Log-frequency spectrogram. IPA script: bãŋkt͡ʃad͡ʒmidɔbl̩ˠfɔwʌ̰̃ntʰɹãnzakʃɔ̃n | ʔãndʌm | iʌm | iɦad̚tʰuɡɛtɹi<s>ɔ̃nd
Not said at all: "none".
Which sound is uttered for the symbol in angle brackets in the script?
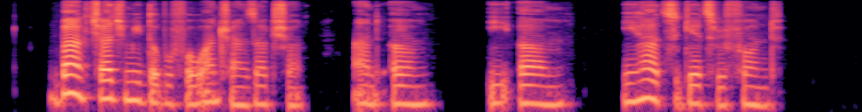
f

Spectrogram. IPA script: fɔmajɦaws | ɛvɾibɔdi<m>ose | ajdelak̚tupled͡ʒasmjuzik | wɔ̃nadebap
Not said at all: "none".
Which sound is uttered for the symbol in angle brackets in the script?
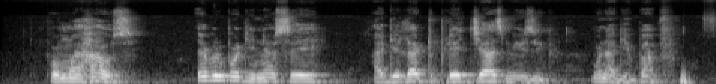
n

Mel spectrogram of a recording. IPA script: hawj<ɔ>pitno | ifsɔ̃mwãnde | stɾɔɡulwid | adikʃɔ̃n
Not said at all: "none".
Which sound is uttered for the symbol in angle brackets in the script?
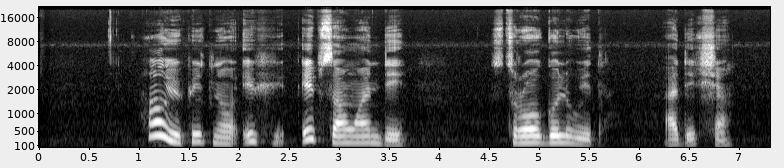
u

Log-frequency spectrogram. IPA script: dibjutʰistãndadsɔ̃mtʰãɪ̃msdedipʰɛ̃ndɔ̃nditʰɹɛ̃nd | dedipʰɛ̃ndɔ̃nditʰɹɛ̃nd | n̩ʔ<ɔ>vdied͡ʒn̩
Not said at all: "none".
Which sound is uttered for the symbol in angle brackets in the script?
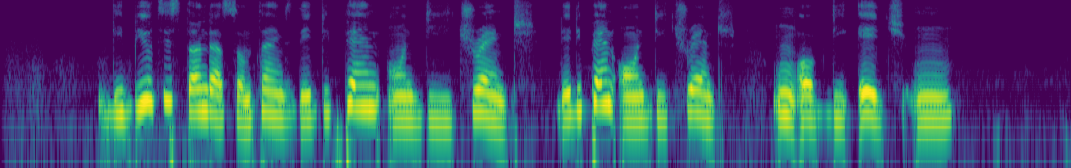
ɔ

